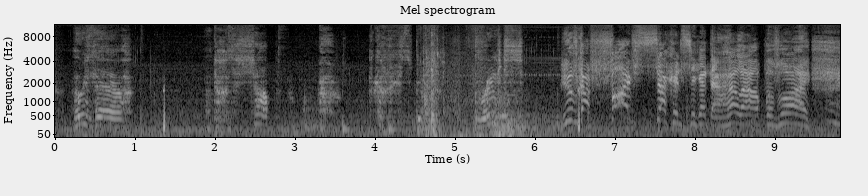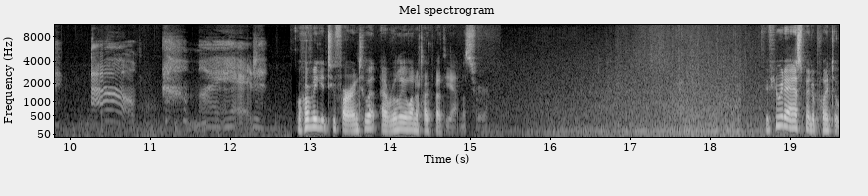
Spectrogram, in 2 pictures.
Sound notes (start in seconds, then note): 16.4 loud Wind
